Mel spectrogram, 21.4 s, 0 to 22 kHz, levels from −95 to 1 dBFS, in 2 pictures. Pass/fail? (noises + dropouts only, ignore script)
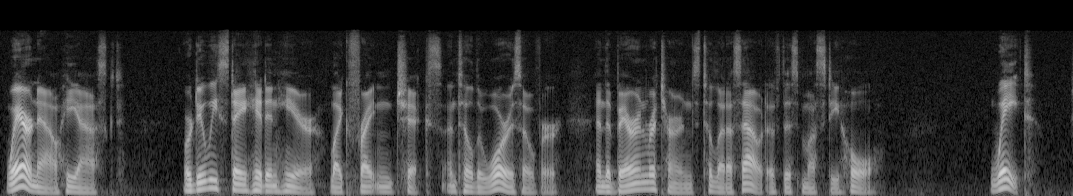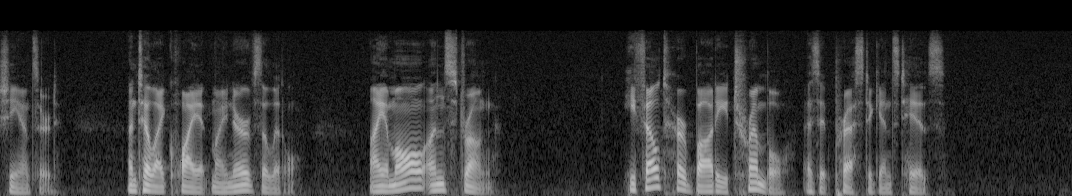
pass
